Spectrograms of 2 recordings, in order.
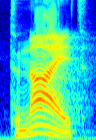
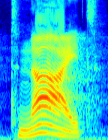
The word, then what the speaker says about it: tonight: faces d'une même pièce donc il faut prononcer tonight tonight mais on n'oublie pas quand même de bien prononcer la première syllabe c'est pas parce qu'elle n'est pas accentuer qui vous faire night lights non tonight tonight tonight ok ce qui signifie ce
